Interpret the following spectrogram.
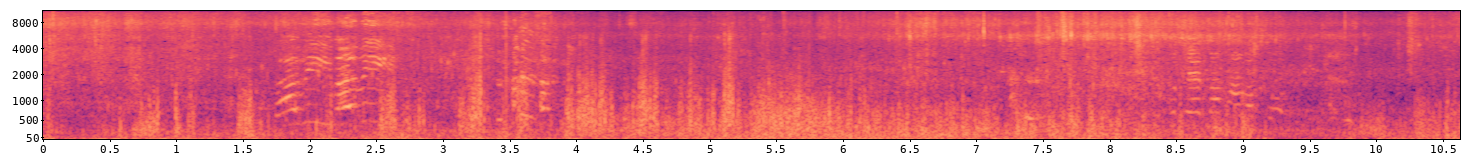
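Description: Wind buffeting the microphone over lapping, splashing sea water, with excited voices of people in the water coming through a few times.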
